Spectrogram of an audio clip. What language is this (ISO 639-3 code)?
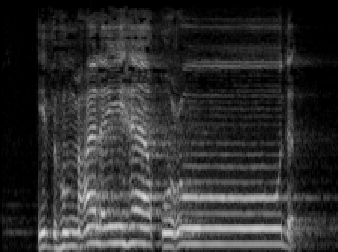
ara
